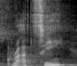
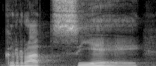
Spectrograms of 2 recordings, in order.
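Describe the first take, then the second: First: The word is said without the final extra syllable. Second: The word is said with an extra final syllable. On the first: The speaker calls it wrong. "many people uh, who don't know much about Italian will pronounce this" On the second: The speaker calls it right. "it in fact has a, an extra syllable"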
